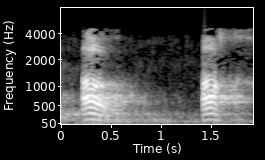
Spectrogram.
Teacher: أدنى الحلق ويخرج منه الغين والخاء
